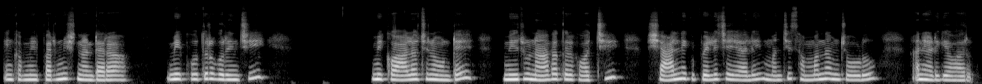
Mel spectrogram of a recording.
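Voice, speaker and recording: A woman's voice: fairly high pitch, little pitch movement, normal speed, pauses often, no echo, natural voice. A woman reading the lines of a domineering young man who speaks coldly and makes threats, in a Telugu audio story. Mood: stern. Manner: cold, commanding and quietly threatening.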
